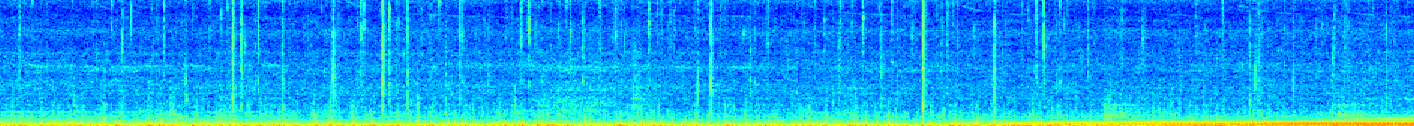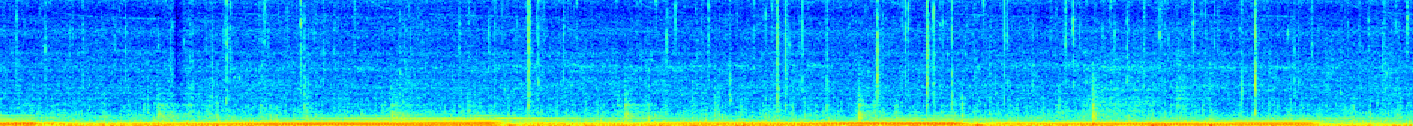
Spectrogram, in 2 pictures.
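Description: A fire crackles and roars softly.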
